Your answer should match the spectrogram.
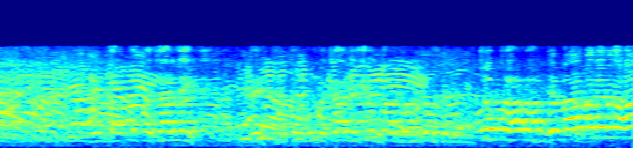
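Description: Speech only: a man giving a speech into a microphone.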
